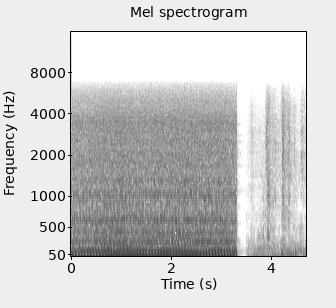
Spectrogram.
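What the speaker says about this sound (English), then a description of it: "so we just let this thing idle" A Saab 9-5 with about 200,000 miles on it idles loudly and steadily up close. Its dense, even rumble cuts off abruptly near the end, leaving faint room noise.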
